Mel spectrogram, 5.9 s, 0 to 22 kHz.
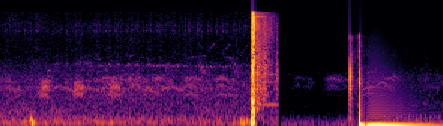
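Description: Birds calling in the background, then about halfway through a single sharp .177 air rifle shot. A moment later come two quick sharp cracks close together, followed by a sound that fades away over about a second.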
